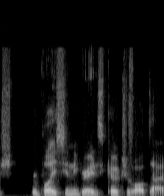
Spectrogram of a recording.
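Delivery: normal talking voice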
